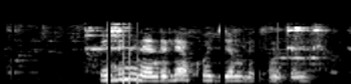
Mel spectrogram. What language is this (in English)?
Swahili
